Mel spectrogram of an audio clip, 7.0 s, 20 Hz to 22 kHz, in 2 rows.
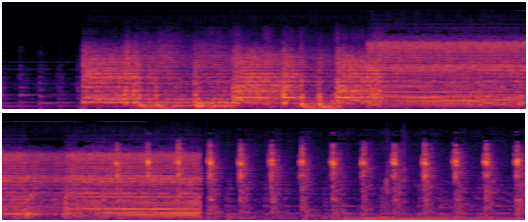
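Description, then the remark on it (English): Game show countdown timer music for a contestant's 60-second round starts abruptly with a bright, busy instrumental phrase, then shifts into a steady run of loud, evenly spaced ticks like a clock counting down, with no voices. “your time begins when Paul plays our music.”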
